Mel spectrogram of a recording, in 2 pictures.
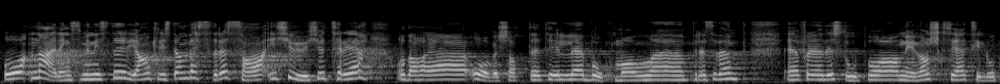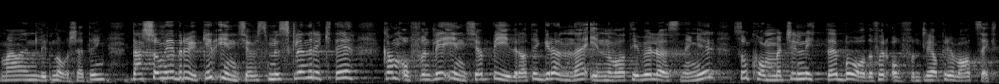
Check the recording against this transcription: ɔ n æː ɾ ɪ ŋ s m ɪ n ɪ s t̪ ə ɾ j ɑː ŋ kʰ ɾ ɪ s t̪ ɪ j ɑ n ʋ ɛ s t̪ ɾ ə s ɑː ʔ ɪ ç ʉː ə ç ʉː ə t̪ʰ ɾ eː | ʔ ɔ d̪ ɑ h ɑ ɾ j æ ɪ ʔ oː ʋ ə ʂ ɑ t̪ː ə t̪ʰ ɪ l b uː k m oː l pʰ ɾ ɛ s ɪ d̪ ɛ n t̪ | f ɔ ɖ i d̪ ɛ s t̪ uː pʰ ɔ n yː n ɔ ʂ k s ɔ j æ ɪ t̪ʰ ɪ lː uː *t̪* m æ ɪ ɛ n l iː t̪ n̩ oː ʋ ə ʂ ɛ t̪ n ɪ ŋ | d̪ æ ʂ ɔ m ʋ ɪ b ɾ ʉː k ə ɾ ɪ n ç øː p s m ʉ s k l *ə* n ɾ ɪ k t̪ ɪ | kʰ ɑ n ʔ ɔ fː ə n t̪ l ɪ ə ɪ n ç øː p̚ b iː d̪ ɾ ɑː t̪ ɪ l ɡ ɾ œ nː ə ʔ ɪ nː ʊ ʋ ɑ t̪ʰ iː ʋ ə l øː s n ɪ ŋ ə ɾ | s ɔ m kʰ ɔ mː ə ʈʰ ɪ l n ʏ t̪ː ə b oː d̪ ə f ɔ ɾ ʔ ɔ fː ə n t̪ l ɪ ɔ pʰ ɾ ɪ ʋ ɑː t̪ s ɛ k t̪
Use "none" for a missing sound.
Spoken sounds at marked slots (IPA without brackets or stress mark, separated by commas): t̪, ə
